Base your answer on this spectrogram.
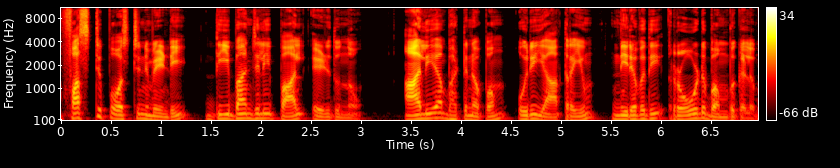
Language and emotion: Malayalam, neutral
